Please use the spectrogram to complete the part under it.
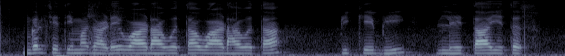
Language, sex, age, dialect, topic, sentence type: Marathi, male, 25-30, Northern Konkan, agriculture, statement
